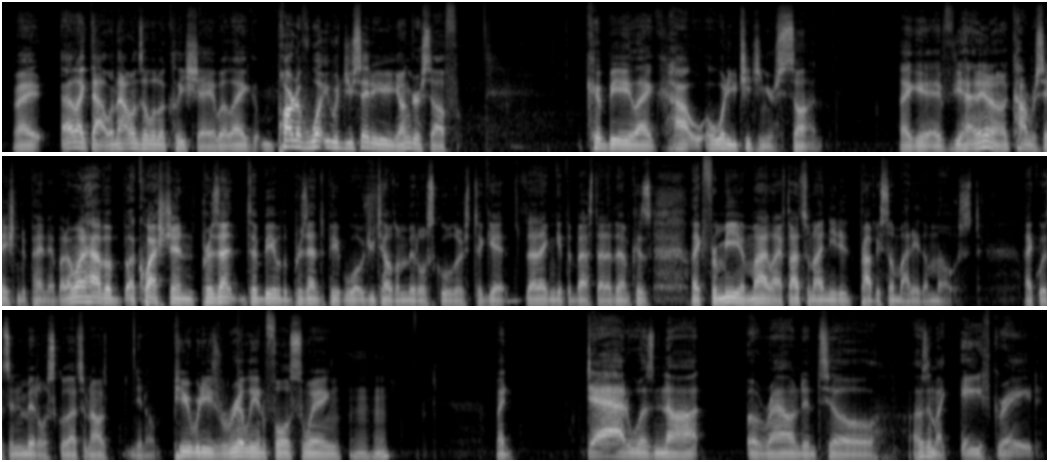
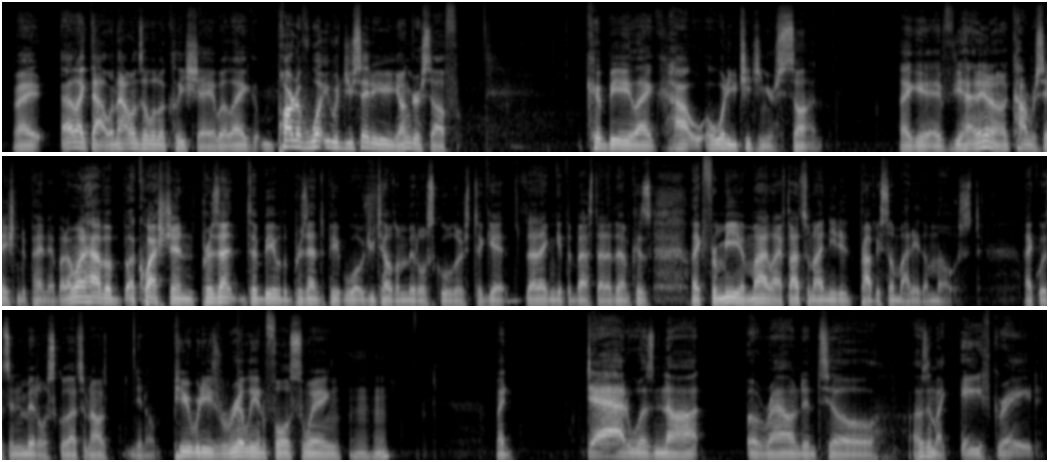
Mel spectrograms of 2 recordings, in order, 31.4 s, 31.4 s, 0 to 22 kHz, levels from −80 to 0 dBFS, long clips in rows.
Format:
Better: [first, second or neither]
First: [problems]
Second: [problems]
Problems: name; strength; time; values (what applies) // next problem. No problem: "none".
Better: neither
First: none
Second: none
